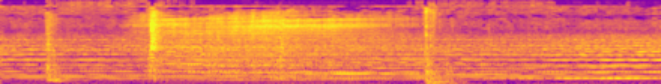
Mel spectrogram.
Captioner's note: door creaks closed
